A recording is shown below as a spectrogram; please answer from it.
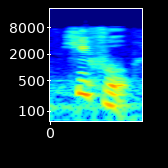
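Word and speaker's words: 皮膚: 히로 발음이 된다 했으니 히후, 표피는 효히 이렇게 발음을 하시면 됩니다.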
